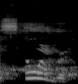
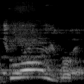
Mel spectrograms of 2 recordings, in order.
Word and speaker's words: Strong Brew: I have seen thousands of comments call me by Storm Brew. But you all have been saying it wrong because my channel's actual name is Strong Brew.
